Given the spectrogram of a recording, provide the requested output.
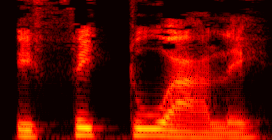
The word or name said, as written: effettuale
